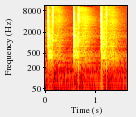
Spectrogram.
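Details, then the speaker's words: Scrapyard Dynamark lawn tractor jumped straight to the starter from a jumper pack: sharp double clicks roughly every half second with no cranking. Starter is bad. Failed starter motor. "starter's bad that's another way to check"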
